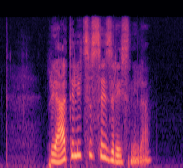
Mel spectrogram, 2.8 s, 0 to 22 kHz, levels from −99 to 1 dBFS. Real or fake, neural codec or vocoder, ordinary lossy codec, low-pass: fake; vocoder, 44.1 kHz, 128 mel bands every 256 samples, BigVGAN v2; AAC, 48 kbps; 14.4 kHz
